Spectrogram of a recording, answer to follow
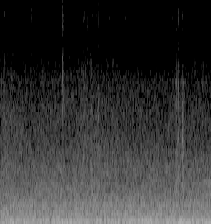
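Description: Steady low hum over even outdoor background noise.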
